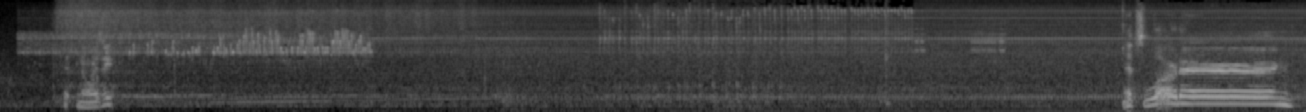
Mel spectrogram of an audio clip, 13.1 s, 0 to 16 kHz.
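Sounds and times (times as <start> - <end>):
disc player motor whine: 0.0 - 13.0
fast mechanical rattle: 0.2 - 9.3.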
